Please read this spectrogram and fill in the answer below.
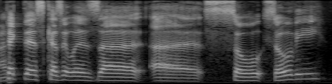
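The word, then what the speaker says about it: Soavi: I thought you picked this because it was Sovi. I can't remember how you pronounce his name. Suavi, the director, Michel Suavi. No, Sovi.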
